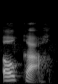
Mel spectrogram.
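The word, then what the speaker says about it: ochre: that you see here to the right is pronounced oka and oka is just highly pigmented dirt it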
